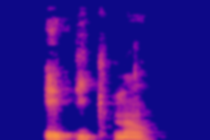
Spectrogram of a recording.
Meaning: epically
- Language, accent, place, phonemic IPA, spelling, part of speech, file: French, France, Lyon, /e.pik.mɑ̃/, épiquement, adverb, LL-Q150 (fra)-épiquement.wav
